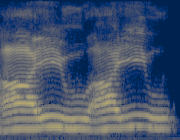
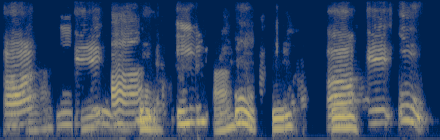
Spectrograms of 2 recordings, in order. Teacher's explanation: এই হামজাটা একটু হালকা ধাক্কার মত উচ্চারিত হবে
